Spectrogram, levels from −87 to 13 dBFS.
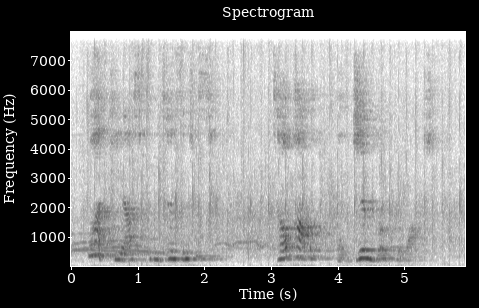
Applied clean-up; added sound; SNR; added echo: none; Applause / Cheering; 12 dB; reverberation time 1.0 s.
